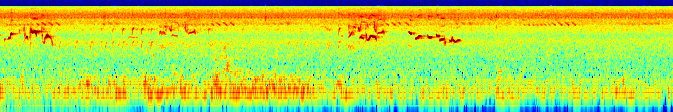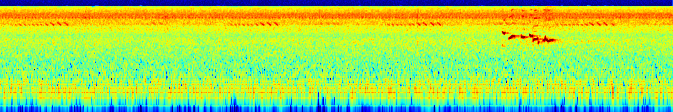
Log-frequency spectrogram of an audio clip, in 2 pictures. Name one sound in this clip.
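A small bird chirps in short, quick bursts nearby.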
